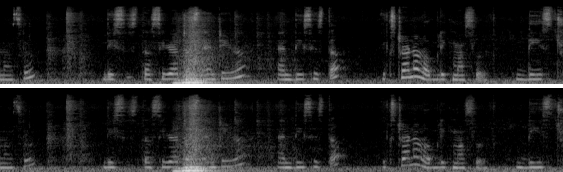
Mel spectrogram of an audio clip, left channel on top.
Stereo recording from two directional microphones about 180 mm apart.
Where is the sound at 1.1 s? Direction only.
35° left (ahead or behind).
